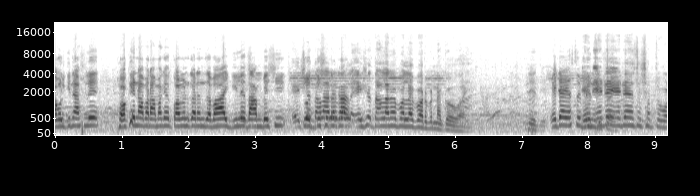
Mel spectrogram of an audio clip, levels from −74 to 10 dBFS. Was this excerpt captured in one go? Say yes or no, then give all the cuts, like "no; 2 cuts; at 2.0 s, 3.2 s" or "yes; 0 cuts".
yes; 0 cuts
